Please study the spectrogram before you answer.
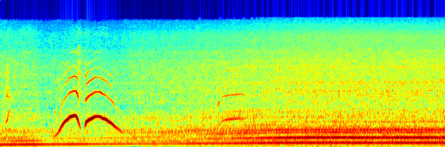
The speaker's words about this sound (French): Allez, respire. On va accélérer et puis on va décoller déjà avec l'avion.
